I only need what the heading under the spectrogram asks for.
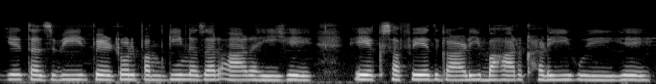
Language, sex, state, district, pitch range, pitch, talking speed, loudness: Hindi, female, Madhya Pradesh, Bhopal, 210-220 Hz, 215 Hz, 145 wpm, -17 LUFS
